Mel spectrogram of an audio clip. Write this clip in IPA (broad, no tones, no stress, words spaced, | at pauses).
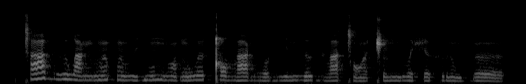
ǀadʱɯwaŋ və̃fə̃vi ɡũŋɡɔ̃ɗũ wɵǃɔ ɦaɡʱodʱi nzɯɡʱa ǀɔ̃ɐ̯ǁɯŋvə ʃəxrũɡ ɓɵ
